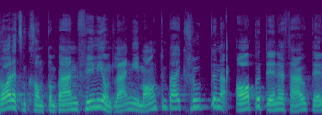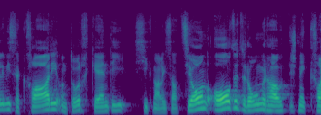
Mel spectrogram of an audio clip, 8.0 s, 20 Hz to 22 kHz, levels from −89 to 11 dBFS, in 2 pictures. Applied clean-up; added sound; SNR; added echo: neural mask model DeepFilterNet 3.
